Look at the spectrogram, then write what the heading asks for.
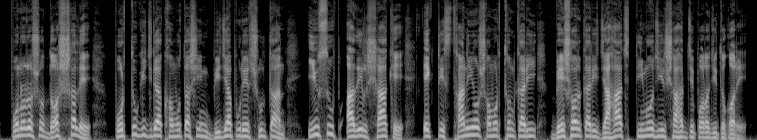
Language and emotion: Bengali, neutral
